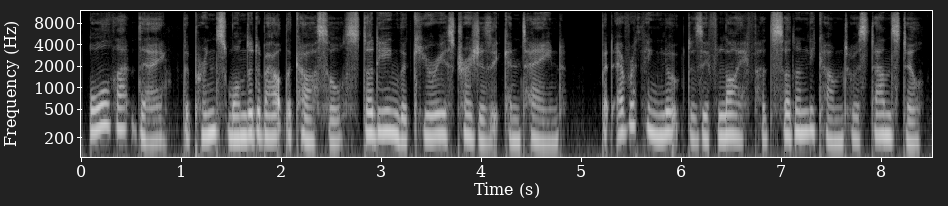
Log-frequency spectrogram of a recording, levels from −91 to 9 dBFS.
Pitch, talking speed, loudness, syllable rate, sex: 210 Hz, 190 wpm, -21 LUFS, 5.8 syllables/s, female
